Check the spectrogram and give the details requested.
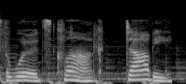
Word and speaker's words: Derby: police station Corner Sergeant note the pronunciation Sergeant you have the same vowel sound in Clark Clark Derby Derby Berkshire Berkshire pretend and pretense role noun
